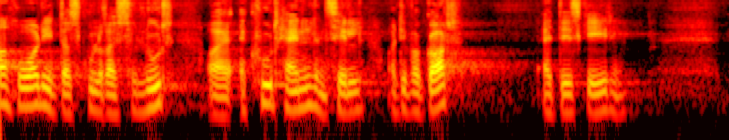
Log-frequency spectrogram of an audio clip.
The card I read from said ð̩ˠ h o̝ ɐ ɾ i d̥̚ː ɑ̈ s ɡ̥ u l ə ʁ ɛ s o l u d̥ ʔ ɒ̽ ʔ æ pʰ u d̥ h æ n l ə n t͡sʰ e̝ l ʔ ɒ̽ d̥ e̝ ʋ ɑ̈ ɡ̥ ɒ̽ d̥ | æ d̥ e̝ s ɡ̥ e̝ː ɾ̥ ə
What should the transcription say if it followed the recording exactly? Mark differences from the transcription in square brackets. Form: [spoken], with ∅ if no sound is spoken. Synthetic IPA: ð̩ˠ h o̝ ɐ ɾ i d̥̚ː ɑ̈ s ɡ̥ u l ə ʁ ɛ s o l u d̥ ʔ ɒ̽ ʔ æ [kʰ] u d̥ h æ n l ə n t͡sʰ e̝ l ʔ ɒ̽ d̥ e̝ ʋ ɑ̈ ɡ̥ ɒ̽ d̥ | æ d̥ e̝ s ɡ̥ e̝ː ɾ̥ ə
